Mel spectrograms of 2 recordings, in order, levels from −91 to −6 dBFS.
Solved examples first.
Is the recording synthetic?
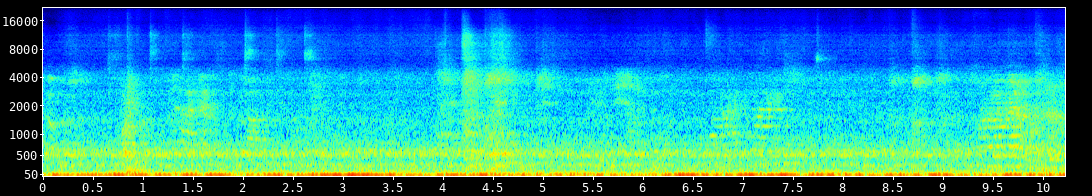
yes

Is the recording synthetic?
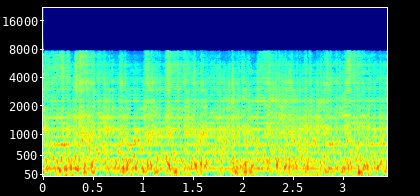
yes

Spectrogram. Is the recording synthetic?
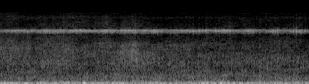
yes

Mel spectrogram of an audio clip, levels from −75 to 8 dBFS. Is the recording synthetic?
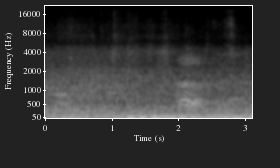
no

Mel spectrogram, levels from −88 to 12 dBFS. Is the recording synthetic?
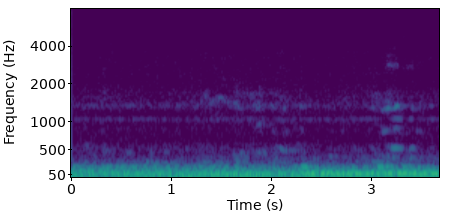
yes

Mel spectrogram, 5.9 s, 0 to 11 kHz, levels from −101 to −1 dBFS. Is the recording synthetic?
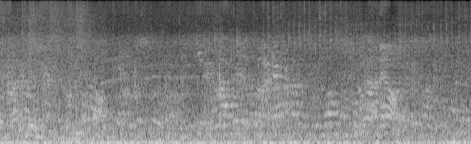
yes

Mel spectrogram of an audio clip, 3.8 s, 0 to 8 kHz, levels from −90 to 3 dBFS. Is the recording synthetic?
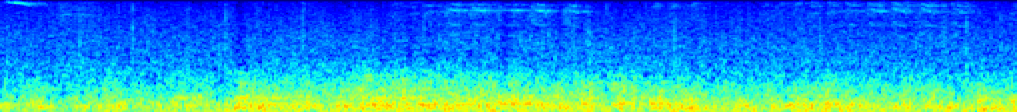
no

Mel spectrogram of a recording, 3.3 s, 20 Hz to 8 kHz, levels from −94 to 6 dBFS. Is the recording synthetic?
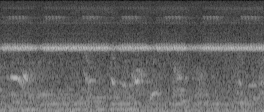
no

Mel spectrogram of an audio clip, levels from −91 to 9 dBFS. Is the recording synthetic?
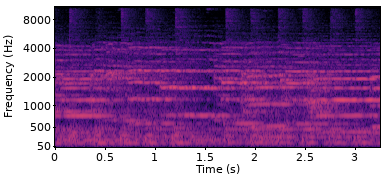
no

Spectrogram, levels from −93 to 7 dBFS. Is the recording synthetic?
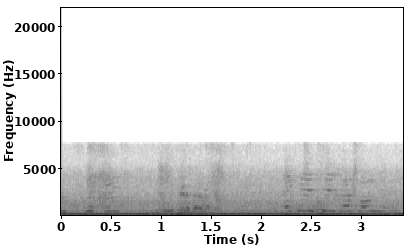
no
